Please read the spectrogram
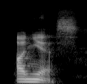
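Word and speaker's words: Agnès: Agnes. Oh, see, I always Agnes. I always use Forvo. – I just clicked the first YouTube hit. Agnes.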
